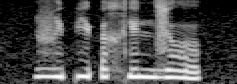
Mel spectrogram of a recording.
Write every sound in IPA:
v i pʲ u ʔ ə x ɾʲ ə n z ʊ

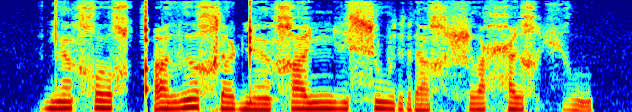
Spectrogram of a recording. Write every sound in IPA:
d̪ ɛ̃ χ u χ qʼ ɤ ð ɯ χ ɾ ɤ ɖ ɛ̃ χ a ɲ i s u r a χ ɬ ɤ ħ i χ ç u

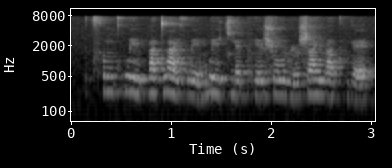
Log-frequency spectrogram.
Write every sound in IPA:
t͡sʰ ɤ˦ ŋ kʰ w e˥˨ ɪ̯ p ä˦ t̪ w a˥˨ ɪ̯ x w ḛ˨˩ ɪ̯ m w e˥˨ ɪ̯ t͡ɕ j ɛ˨˦ pʰ e˨˦ ɪ̯ ʂ o˦ ʊ̯ ɻ ɻ̩˨˦ ʂ a˦ ɪ̯ ɻ ä˨˦ t̪ʰ j ɛ̰˨˩

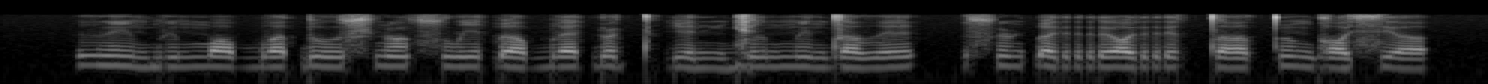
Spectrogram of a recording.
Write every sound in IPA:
ð ĩ b ĩ m ɔ b ʌ ɗ u s ɳ ɔ̃ s w i ɗ ʌ b ɛ ɠ ə˞ tʲ ɠ ɪ nʲ ɡ i l m ĩ d ʌ ð ɪ | s ũ ɳ ɗ ʌ rʲ ɔ rʲ ʌ t ʌ t̪ ũ ɡ ɔ sʲ ʌ

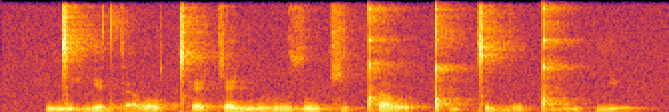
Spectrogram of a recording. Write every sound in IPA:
ŋ͡ǀ ḭ˨ lʲ ɐ˥ d ɡ ɛ̰˨ lˠ o˦ ǀʰ ɛ̰˦ c ɛ˦ ɲ u˩ ɭ u˥ z u˥ t͡ɕ ɨ˦ ǃʰ ɐ˥ lˠ ṵ˩ ǃʰ ḭ˥ ǀ ɨ˥ ɡ u˥ ǃ ḭ˩ n | lʲ ɨ˨

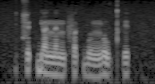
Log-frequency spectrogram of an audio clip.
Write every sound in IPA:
t͡s ɵ˥ t̚ j ɐ˧ n ɐ˨˥ n f ɐ˧ k̚ w ʊ˨˥ ŋ o˨˩ w t̪ʰ ɪ˥ k̚

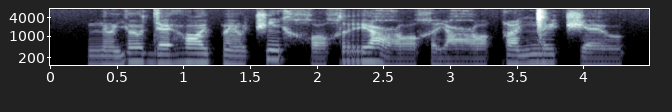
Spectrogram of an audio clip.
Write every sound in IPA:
n ə̃˨ j ə˥ ʊ̯ d ɛ˦ ɦ ɒ˦ ɪ̯ p ɛ̃˨ ʊ̯ t͡ʃ ĩ˥ x χ ɔ˩ χ r ɪ˥ ʕ ɔ˩ χ i˩ ʕ ɔ˩ q i˦ ŋ͡ǀ ɪ˥ t͡ʃ ɛ˨ ʊ̯

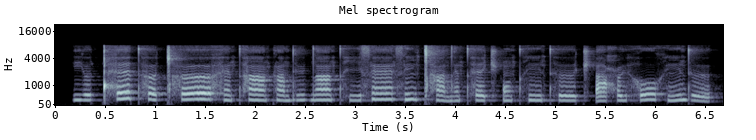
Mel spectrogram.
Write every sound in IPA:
j ø ǃʰ ɛ t̪ʰ œ ǀʰ œː h ɛ̃ t̪ʰ ãː k ã d̪ y d̪ ãː t̪ʰ i s ɛ̃ː s ĩ ǀʰ ã d ɛ̃ t̪ʰ ɛ t͡ʃʼ õ t̪ʰ ĩ t̪ʰ øː t͡ʃʼ a ħ y h o x ĩ d̪ ø

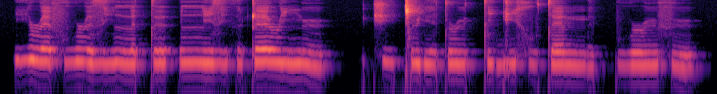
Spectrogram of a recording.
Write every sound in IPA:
i̤ ɹ ɛ f ṳ ɹ ɘ z i̤ lː ɛ tː ɘ | lː i z i̤ θ ɛ̤ ʈ ɛ ɹ i ŋ ʉ | t͡ʃ i̤ ǀ ʉ ɾʲ ɛ̤ t ɹ ʉ tː i ɡ i x ṳ t ɛ mː ɛ̤ pː ṳ ɹ ʉ f ʉ

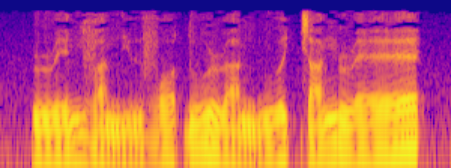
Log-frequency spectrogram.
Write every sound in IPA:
ɹ e˧˥ n v a˨˩ n j ɨ˨˩˦ v ɔ˧˥ ɗ u˧˥ ɹ a˨˩ ŋ w u˧˥ ə̯ c a˧˥ ŋ ɹ ɛ˧˥

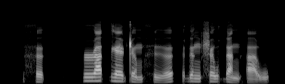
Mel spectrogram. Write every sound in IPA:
h ə˨˩ k̚ | ɹ a˦˥ t̚ ɣ ɛ˧ ʈ ə˨˩˦ m h ɨ˨˩˦ ə̯ | ɗ ə˧ ŋ ʂ ə˧ w ɗ a˨˩ n ʔ a˨˩˨ w

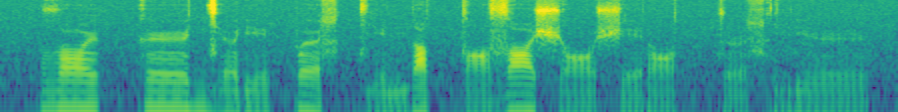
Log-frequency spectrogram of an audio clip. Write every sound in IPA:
ðˤ øː˦ kː øː˦ dʲ əː˨ ɾʲ e˨ p əː˦˨ ɬ tʲ e˨ nʲ ø˦ tˤ dˤ e˨ zˤ əː˦ ʃ ɔː˨ ʃ e˨ ɾ ɔ˨ tː ə˞˨ ɬ rʲ øː˦

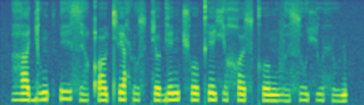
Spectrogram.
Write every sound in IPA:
ɦ a˨ ɟ o̤˧ ŋ t͡sʼ e̤˦ s ɛ̤˨ qʼ u˨ cʰ e˦ ħ ɽ o̤˧ s c ɵ˨ ɡ e˦ ŋ t͡ʃʰ o˧ kʰ e˦ ç ə̤˦ χ ɵ˨˦ s kʰ o˨ ŋ v ə̤˧ s o̤˦ ç ṳ˧ ħ ṳ˦˨ ɳ

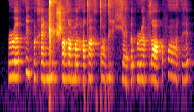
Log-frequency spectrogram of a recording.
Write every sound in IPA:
ɹ ɜ f θ ĩ f ə̃ x æ ŋ͡ǁ ṳ ʃ ə̃ zˤ ɛ m ʌ h ə tˤ æ̃ x tˤ ṳ d i x ç æ̤ ʔ ə f ɹ ə̃ f zˤ ɜ | f ɑ̤ θ ɛ̤

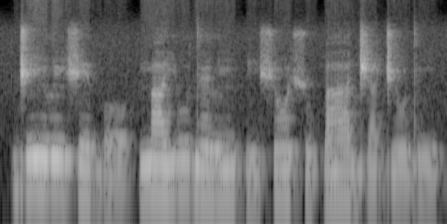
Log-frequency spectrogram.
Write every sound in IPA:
d͡ʒ ĩ˦ l ĩ˦ ʃ e˧ b o˨ | m a˦ j u˦ d ɛ̃˧ l ĩ˧ k͡p i˨ ʃ ɔ̃˧ ʃ u˨ k͡p a˧ d͡ʒ a˨ d͡ʒ ɔ̃˨ d ĩ˨

